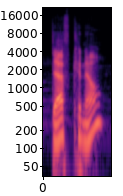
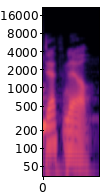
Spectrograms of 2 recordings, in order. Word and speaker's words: death knell: Deaf Canal? Deaf Canal. How do you say this word? I see Nell. Canal? Death knell. Oh, just the K silent.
